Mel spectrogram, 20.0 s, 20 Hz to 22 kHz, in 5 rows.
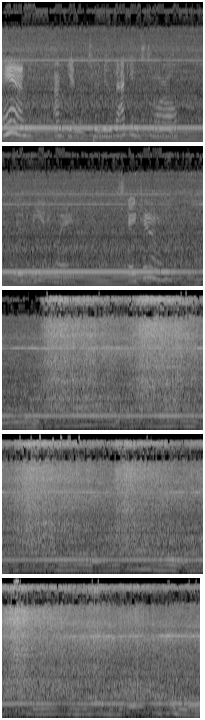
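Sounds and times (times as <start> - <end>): vacuum cleaner running: 0.0 - 20.0.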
